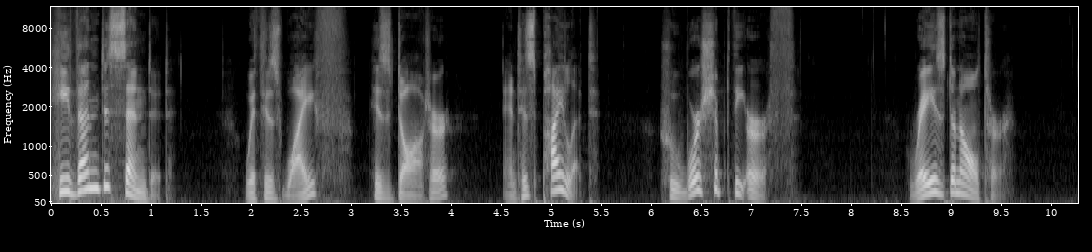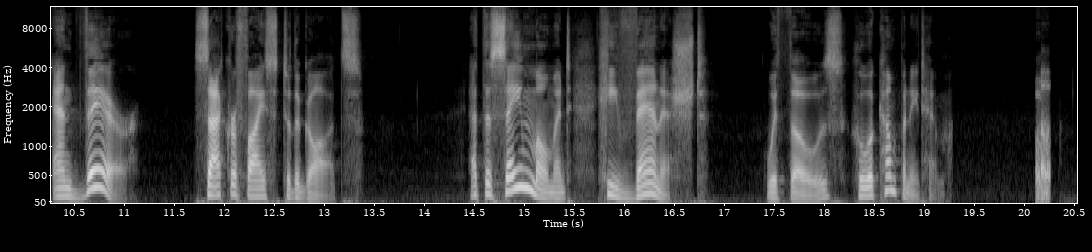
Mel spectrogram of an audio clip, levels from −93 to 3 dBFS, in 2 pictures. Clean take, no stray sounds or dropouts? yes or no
no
